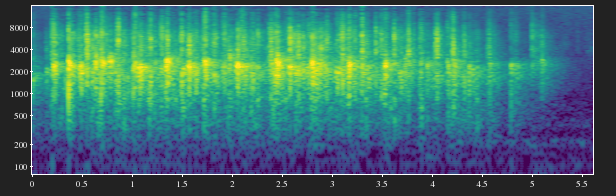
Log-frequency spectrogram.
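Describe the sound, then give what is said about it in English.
An audience at Lake Forest breaks into a round of applause welcoming author Eric Charles May to read, a dense, steady wash of many hands clapping for about five seconds before quickly tapering off into quiet. “Let's have a round of applause for Eric Charles May.”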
